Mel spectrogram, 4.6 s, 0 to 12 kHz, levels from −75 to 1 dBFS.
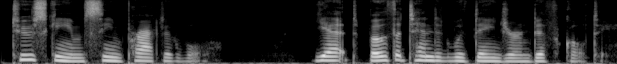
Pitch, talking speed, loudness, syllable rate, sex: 190 Hz, 140 wpm, -19 LUFS, 5.7 syllables/s, female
